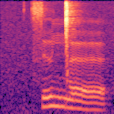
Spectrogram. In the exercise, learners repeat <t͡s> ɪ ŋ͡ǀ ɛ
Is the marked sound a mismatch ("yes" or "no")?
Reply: no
